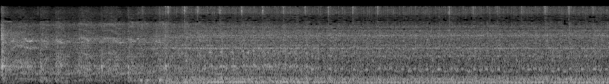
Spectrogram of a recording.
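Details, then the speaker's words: Free Jeep on first start after loosely reassembling the engine: runs with an uneven, stumbling beat of about three or four pulses a second over a hissy background; idles rough, owner suspects vacuum leaks and needs throttle to keep it idling. "still idols rough though"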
